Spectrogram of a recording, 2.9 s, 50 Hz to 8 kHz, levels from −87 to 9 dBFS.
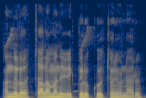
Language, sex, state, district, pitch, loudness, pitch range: Telugu, male, Telangana, Mahabubabad, 95 Hz, -16 LUFS, 90-100 Hz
